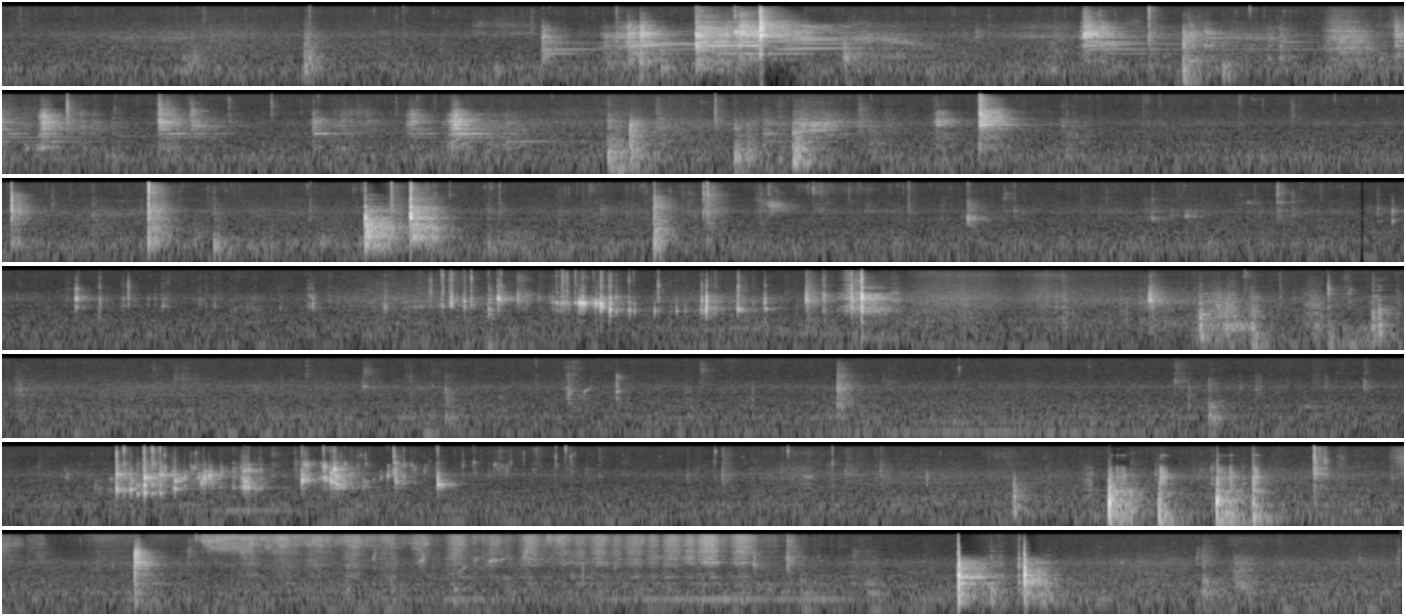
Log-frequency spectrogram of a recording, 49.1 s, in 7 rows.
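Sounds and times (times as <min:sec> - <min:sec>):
kitchen utensils and dishes clinking: 0:02.4 - 0:04.4, 0:05.4 - 0:09.8.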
